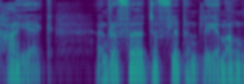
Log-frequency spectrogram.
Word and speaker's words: Hajek: Fred Hajek, too, pronounced Hayek, and referred to flippantly among the student nurses as Hijack.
